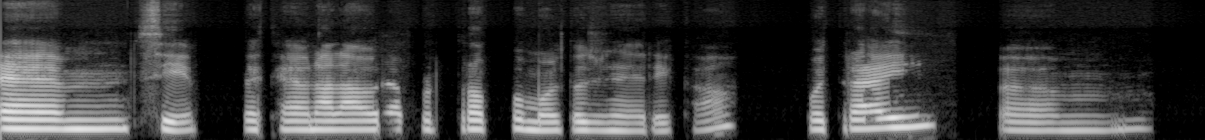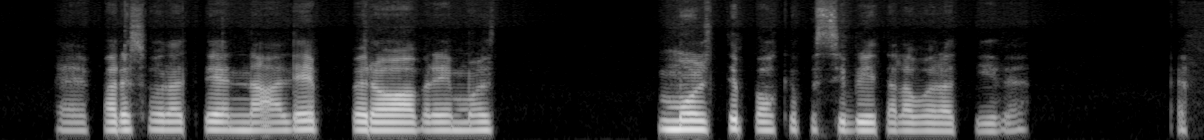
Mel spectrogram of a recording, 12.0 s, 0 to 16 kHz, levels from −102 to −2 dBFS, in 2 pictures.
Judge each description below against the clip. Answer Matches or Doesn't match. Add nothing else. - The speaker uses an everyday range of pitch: Doesn't match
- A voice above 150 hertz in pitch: Matches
